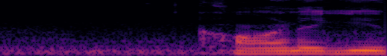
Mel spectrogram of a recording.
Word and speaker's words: Carnegie: Um there was uh Carnegie Carnegi as they pronounce it.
